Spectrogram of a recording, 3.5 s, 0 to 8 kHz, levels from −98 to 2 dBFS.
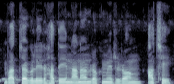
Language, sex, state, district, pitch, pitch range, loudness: Bengali, male, West Bengal, Cooch Behar, 125 Hz, 115-130 Hz, -19 LUFS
